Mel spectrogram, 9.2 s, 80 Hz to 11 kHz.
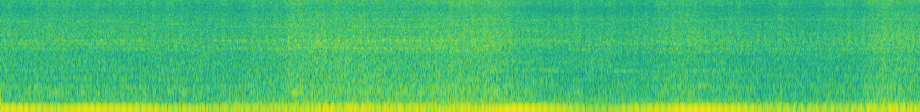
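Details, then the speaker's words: Foxbody Mustang V8 after distributor swap, idling during scanner cylinder balance test: steady idle, revs dip and recover every couple of seconds as cylinders cut in turn; every cylinder seems to fire. "all right so seems like all the cylinders are firing at least I don't know let's see what this test has to come up with"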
